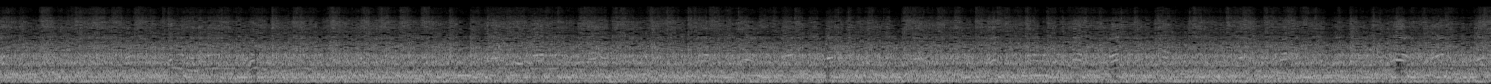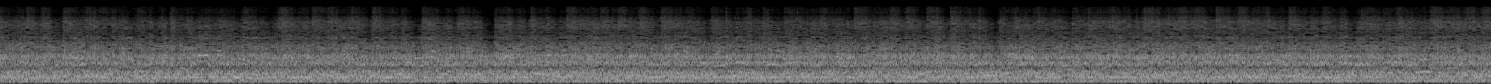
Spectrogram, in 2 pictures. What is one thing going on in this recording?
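A large crowd cheers and chants loudly outdoors.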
